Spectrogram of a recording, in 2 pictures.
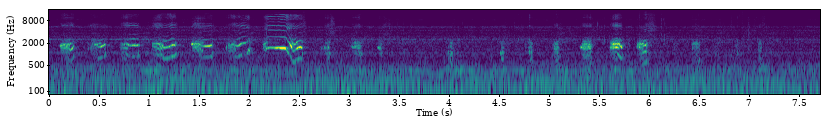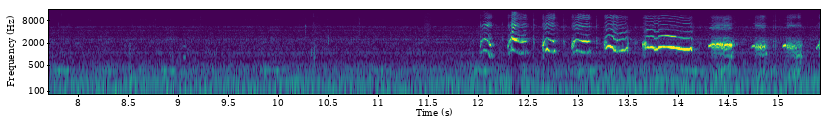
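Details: Puppies at play give bursts of high, wavering whimpers and squeaky yips, clustered in the first three seconds and again near the end, with a quiet stretch between and a steady low electrical hum underneath.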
